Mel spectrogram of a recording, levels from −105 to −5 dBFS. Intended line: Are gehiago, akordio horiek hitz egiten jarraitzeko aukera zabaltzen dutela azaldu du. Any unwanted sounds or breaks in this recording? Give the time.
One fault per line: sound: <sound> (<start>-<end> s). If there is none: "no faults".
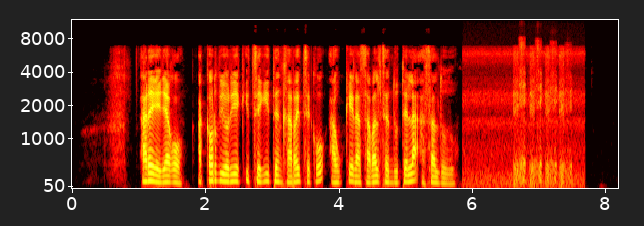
sound: laugh (6.6-7.5 s)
